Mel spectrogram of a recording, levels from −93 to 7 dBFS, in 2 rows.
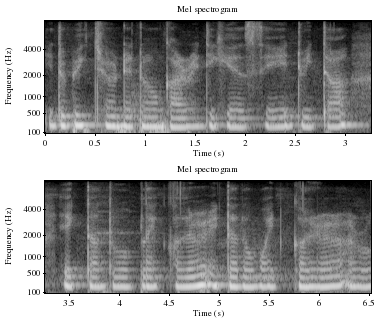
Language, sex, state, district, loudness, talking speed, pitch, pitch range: Nagamese, female, Nagaland, Dimapur, -18 LUFS, 155 wpm, 205 Hz, 200-215 Hz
